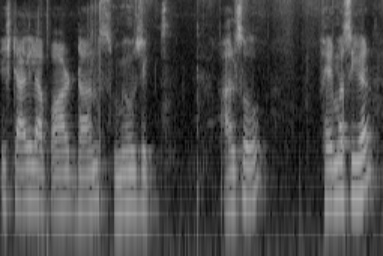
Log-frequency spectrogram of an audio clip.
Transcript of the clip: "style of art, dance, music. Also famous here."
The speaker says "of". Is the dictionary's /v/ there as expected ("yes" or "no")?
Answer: no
